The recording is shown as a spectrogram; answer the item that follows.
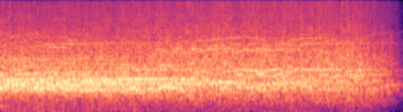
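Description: Audience applauding and cheering, a dense steady clatter that fades out near the end.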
